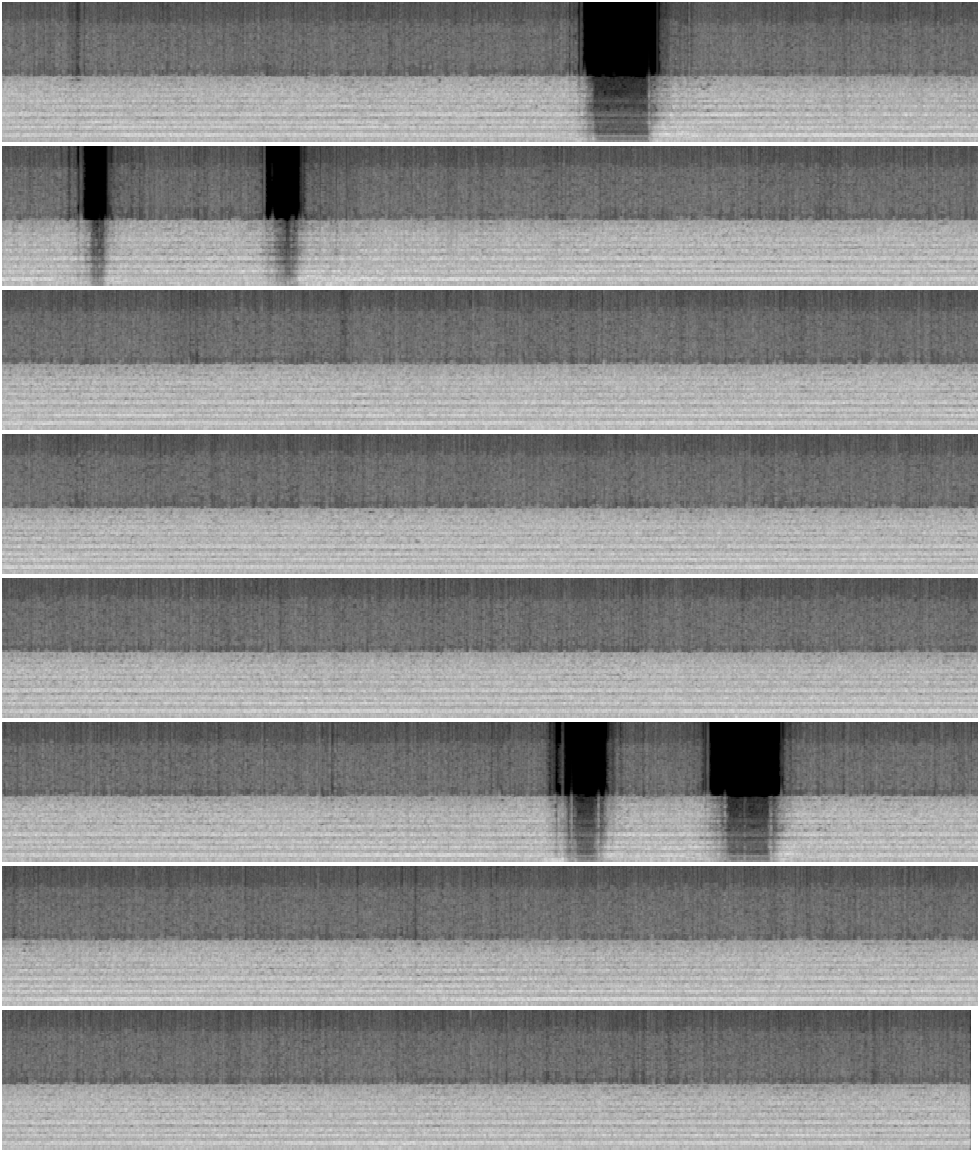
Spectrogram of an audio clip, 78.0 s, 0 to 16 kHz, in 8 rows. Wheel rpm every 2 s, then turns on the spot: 220, 230, 160, 120, 210, 150, 150, 230, 230, 230, 230, 220, 220, 230, 230, 230, 220, 230, 230, 220, 230, 220, 230, 230, 230, 230, 220, 120, 120, 220, 220, 210, 230, 230, 220, 230, 220, 230, 230.
none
